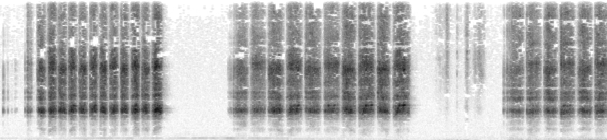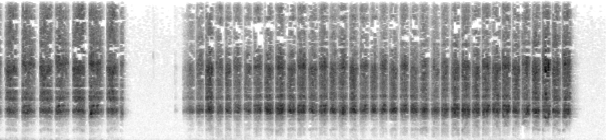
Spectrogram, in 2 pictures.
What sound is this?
File on plastic
Recording of the file for my scale model kits.
rub, rubbing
